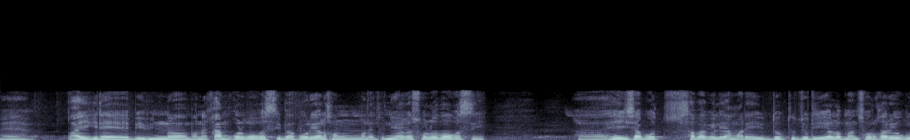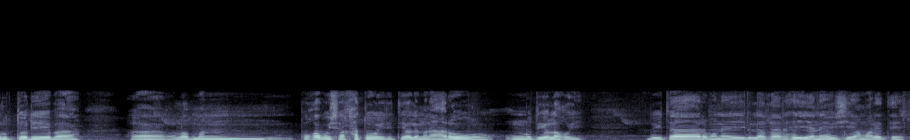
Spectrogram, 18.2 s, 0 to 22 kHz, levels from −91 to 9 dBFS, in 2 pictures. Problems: constant background noise, background conversations at intervals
